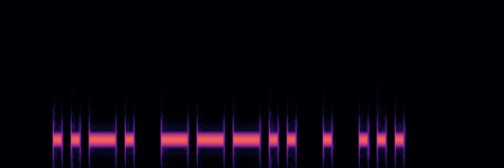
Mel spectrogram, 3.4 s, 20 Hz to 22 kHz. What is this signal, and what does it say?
Morse code, heard as a keyed tone, about 21 wpm, 700 Hz. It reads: F8ES
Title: DXCC-100 Call Signs - 4 Characters - Repeated 2x - 20wpm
